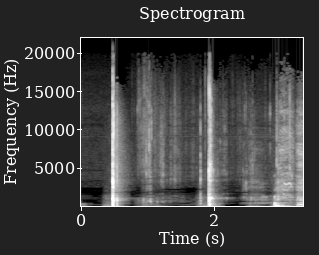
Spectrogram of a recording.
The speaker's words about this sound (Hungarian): Ilyen hangja van, amikor kinyitsz egy DVD tokot, amiben a Fear első küldetés lemeze található.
